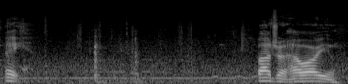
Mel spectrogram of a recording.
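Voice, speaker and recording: A man's voice: mid-range voice, slow pace, a little hiss or hum, lightly acted. A man playing a polite, hesitant young newcomer in a video game, speaking in an understated, tentative way. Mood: polite, unsure. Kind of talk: video game cutscene acting. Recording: loud music behind.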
